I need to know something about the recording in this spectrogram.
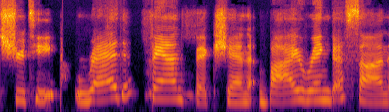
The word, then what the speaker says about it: Schutte: Nairn, and Samba Schutte, who is now pronounced Schutte. I always pronounce it Schutte, but it's Schutte.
